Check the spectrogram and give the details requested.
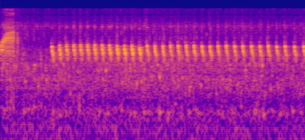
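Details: Sooty-headed bulbul, 'tembak panjang' style training song for cage birds: after a brief swish, a long stream of quick, metallic, high-pitched chips repeated steadily for over three seconds.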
